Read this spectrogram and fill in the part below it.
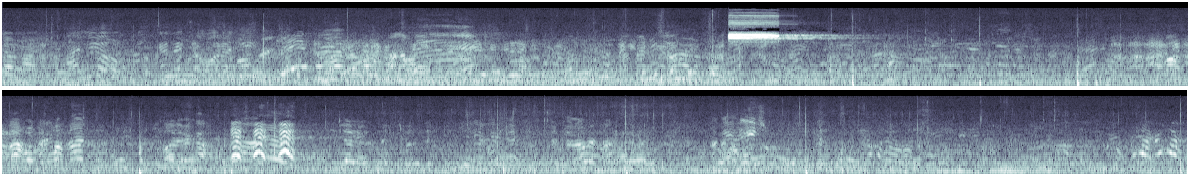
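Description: Boys and young men shout and call out to each other across an open field.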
